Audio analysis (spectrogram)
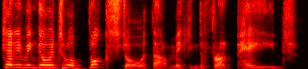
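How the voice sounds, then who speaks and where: A woman's voice: medium pitch, lively intonation, brisk, a little mellow, no room sound, studio quality, natural voice. A woman voicing a snobbish boy wizard with a sneering manner.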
